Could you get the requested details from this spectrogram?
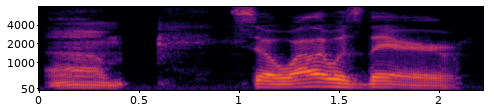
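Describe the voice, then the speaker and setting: A man's voice: on the low side, unhurried, no echo, clean studio sound. A man, the guest in a casual interview, joking and rambling as he tells his story. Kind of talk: casual chat.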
